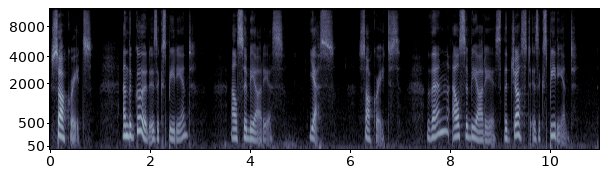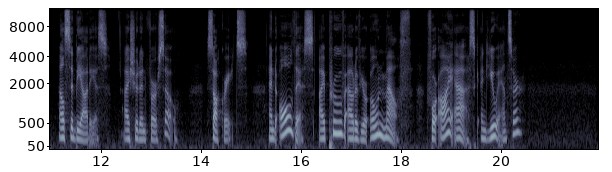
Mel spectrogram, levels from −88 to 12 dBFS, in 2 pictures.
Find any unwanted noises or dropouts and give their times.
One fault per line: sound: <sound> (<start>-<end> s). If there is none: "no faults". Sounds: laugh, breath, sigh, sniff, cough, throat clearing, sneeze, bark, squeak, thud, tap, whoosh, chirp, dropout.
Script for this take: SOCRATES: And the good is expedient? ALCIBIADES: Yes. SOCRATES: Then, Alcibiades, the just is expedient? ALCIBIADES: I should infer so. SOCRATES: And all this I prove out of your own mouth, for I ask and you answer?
no faults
